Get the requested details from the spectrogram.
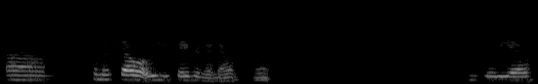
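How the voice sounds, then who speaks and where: A woman's voice: mid-range voice, steady tone, normal speed, creaky, slightly rough, dry recording. A woman casually presenting on a video call to her team, hesitant and full of fillers. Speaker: presenter of an online team meeting. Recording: tinny phone-like call audio.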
